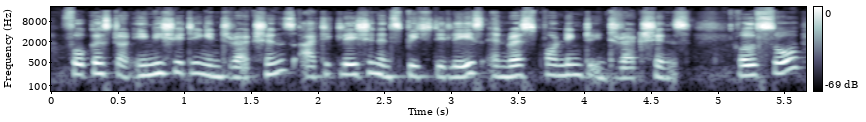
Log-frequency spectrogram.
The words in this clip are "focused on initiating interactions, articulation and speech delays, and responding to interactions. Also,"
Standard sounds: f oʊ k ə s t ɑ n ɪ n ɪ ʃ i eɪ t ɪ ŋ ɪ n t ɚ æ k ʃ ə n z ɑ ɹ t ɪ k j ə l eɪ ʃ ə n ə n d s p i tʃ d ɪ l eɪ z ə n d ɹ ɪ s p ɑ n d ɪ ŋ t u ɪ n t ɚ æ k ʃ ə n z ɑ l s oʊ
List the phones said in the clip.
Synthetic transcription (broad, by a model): f oʊ k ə s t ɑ n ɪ n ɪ ʃ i eɪ t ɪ ŋ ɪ n t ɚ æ k ʃ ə n s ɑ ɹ t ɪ k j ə l eɪ ʃ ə n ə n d s p i tʃ d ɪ l eɪ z ə n d ɹ ɪ s p ɑ n d ɪ ŋ t u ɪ n t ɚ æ k ʃ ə n s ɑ l s oʊ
